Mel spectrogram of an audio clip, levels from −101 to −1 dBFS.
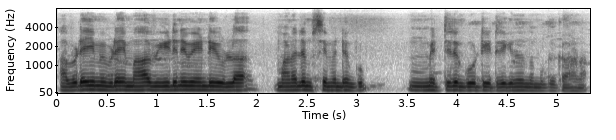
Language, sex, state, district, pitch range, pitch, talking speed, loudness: Malayalam, male, Kerala, Kollam, 120-130 Hz, 125 Hz, 125 wpm, -15 LUFS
